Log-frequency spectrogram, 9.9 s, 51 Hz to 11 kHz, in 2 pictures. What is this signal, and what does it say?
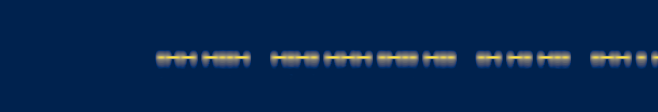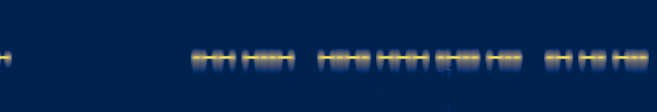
Morse code, heard as a keyed tone, about 33 wpm, 700 Hz. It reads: WX COLD AND WET WX COLD AND
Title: Speed-Racing Common QSO Phrases - 28wpm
